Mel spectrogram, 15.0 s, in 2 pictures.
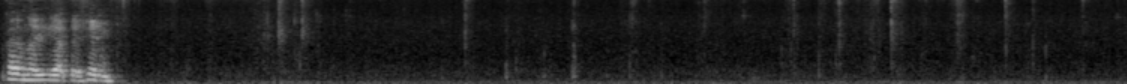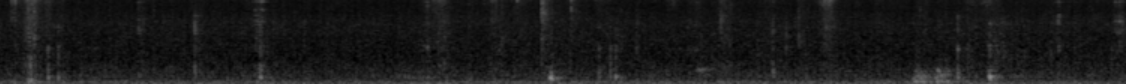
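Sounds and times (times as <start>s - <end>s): low steady hum: 0.0s - 15.0s
chewing fries: 1.5s - 15.0s.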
